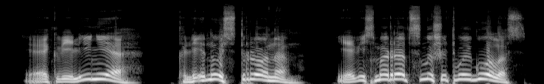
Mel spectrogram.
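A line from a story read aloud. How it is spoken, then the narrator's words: Exclamation. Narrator (Russian): воскликнул Киран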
